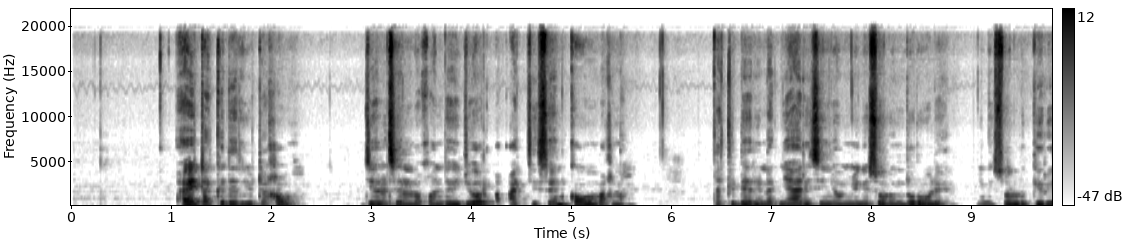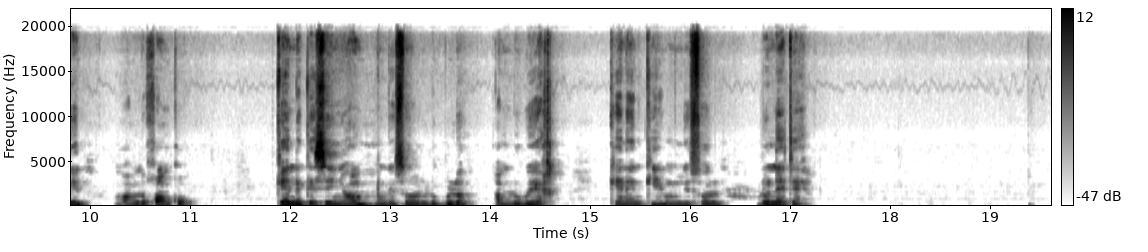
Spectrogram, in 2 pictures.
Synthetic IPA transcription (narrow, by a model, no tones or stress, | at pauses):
ʔɐjtɐkːidɛɾjutɐxɐw | ɟɛlsɛnlɔxɔndɛjɟɔːɾɐʔat͡ʃːisɛnkɔwmbɐxnɐ | tɐkːidɛɾjunɐk̚ɲaːɾisiɲɔːmɲunisɔlːunduɾɔlɛ | ɲunisɔlːuɡiɾin | mɐmluxɔŋkɔ | kɛnːɛkisiɲɔːmːunisɔlːubulɐ | ʔɐmluwɛːx | kɛnɛnkimunisɔlːunɛtɛ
